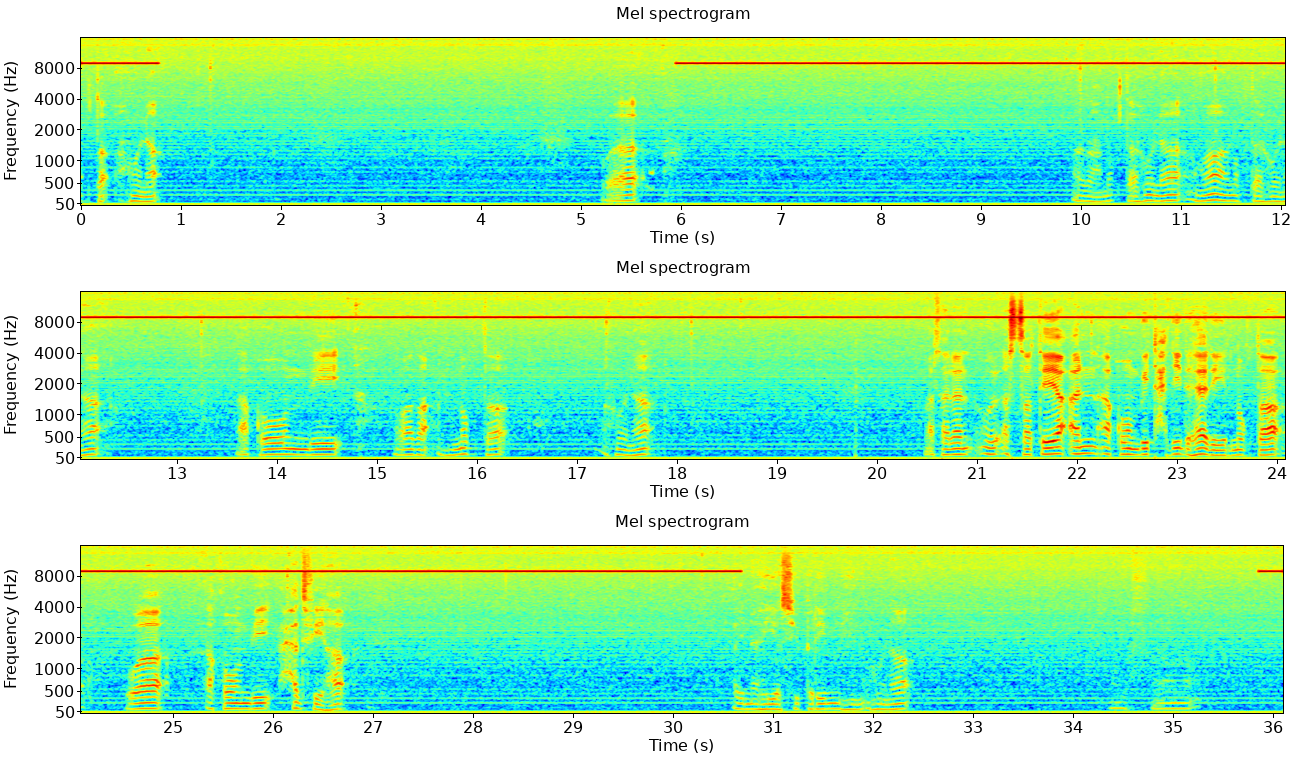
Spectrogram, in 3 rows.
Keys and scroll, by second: 26.9 Left, 27.1 Return, 27.3 End, 27.4 Page_Down, 27.5 Pause, 28.6 Print, 28.7 Insert, 28.8 Return, 29.1 BackSpace, 30.6 Insert, 30.8 Print, 31.1 Insert, 31.2 Scroll_Lock, 33.4 Page_Up, 33.8 Home, 34.2 End, 34.4 Insert, 34.8 Print, 35.4 Delete, 35.4 Return, 35.9-36.1 typing.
